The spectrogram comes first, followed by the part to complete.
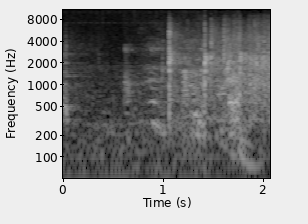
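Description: A studio audience breaks into applause after a brief lull. A single sharp clap comes about a second in, then steady clapping builds, with a few voices among it.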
